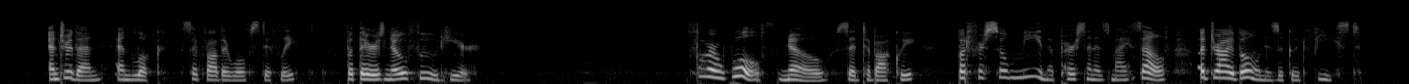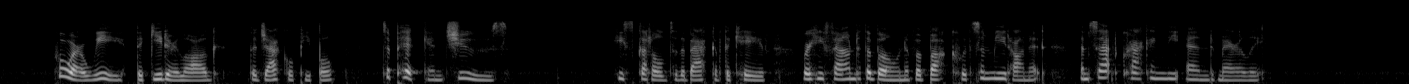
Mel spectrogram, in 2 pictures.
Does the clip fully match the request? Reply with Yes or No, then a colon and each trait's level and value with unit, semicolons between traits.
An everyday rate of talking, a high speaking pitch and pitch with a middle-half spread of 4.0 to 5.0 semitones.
Yes: average, 160 wpm; high, 225 Hz; average, 4.5 semitones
